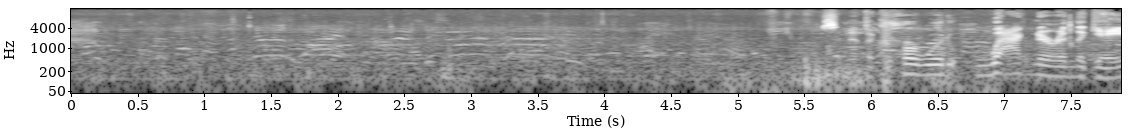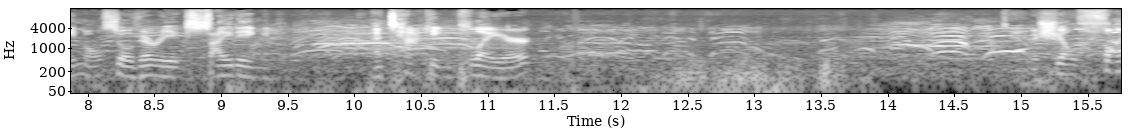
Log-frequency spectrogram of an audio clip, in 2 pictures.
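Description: A crowd of spectators murmurs and cheers in the distance outdoors.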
